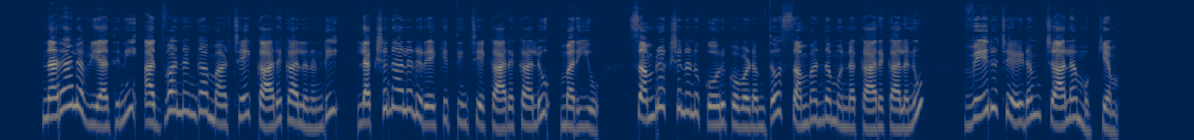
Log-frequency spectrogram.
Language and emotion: Telugu, neutral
